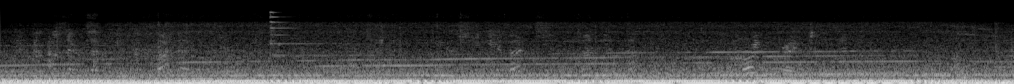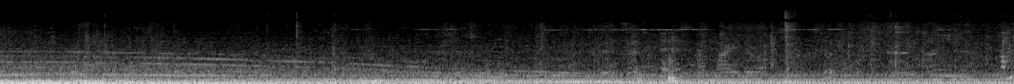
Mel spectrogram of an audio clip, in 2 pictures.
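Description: A bus engine rumbles and whines as the bus drives along.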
